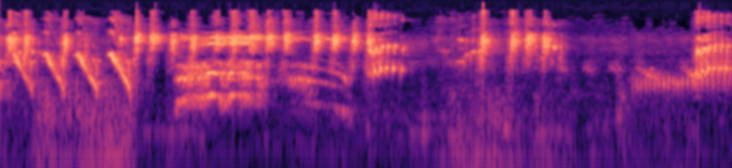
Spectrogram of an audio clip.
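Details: Male Timbrado canary song of quick falling sweeps, then a dense buzzy warble with high thin notes above, fading to softer fragments and a final rising trilled phrase.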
